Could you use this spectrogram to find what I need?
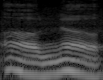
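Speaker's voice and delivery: low, soft acted groan of dismay; quiet dread. Student sees the same girl called beside him, quiet dread. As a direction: think it aloud with a sinking feeling.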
